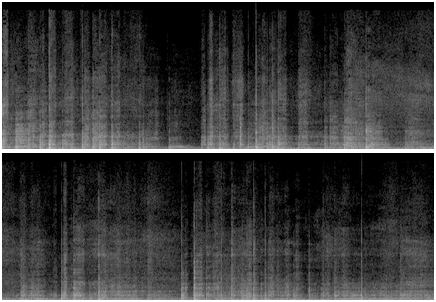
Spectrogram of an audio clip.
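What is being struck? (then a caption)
Wooden tabletop. Both hands tap and scratch with the backs of long nails across a solid, flat, white-finished wooden tabletop. Quiet, dull, low-heavy taps fall in quick irregular clusters, mixed with soft scratchy tracing strokes that die away almost at once.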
